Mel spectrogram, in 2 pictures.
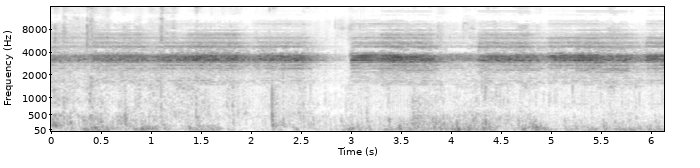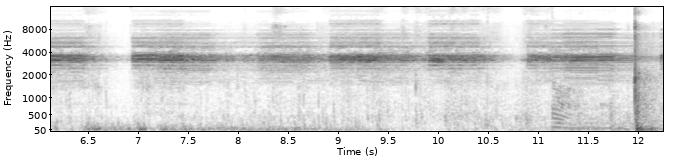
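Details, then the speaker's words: School fire alarm system before repair, sync output lost so NAC booster and 9 of the NAC circuits lost: piercing alarm tone pulsing in ragged, overlapping bursts about every two seconds; horns out of sync. "With all that said, let's take a look at what the synchronization sounded like before we got it fixed."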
